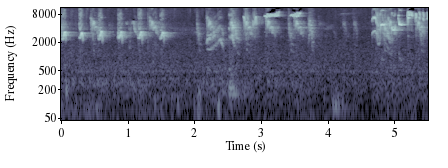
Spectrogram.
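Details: After a night of rain, a song thrush sings at dawn: one short whistled phrase repeated about six times in a row, then higher varied notes, with sparrows chirping alongside.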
